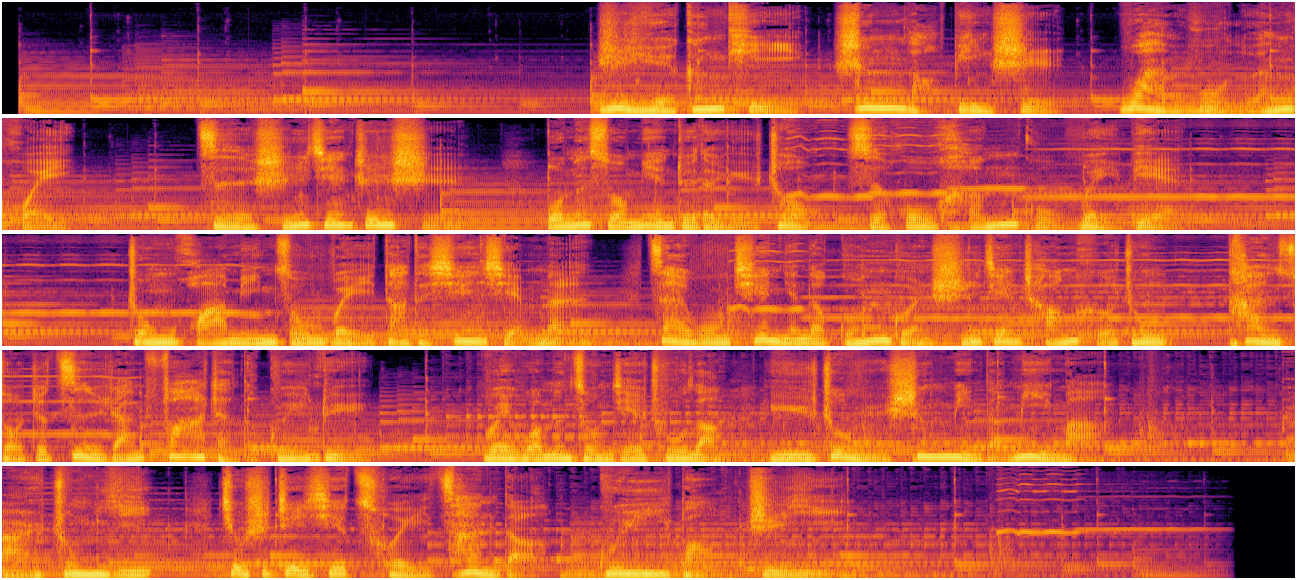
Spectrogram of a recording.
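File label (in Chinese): 解说中医大气浑厚; 鼎尚智惠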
